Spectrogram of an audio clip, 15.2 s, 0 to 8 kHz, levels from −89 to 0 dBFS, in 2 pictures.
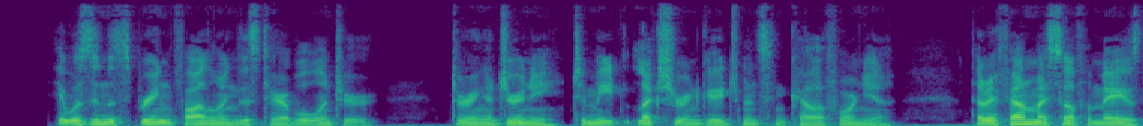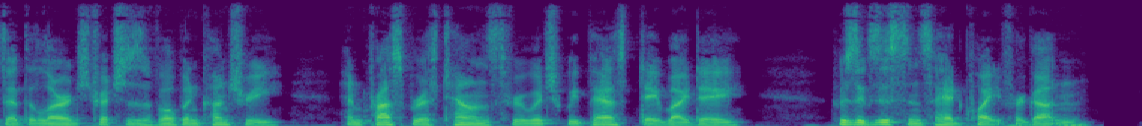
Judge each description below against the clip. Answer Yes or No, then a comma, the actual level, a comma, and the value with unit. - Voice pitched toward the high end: No, low, 105 Hz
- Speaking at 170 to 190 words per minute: Yes, average, 180 wpm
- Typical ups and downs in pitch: Yes, average, 3.0 semitones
